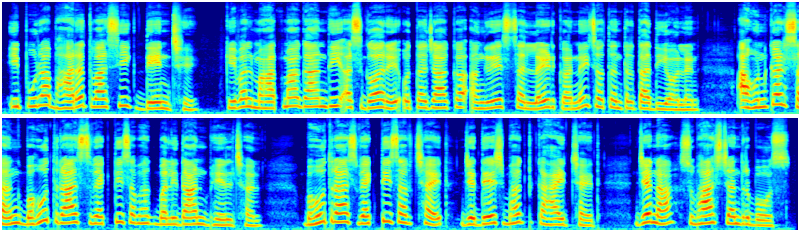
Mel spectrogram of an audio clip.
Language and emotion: Maithili, neutral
